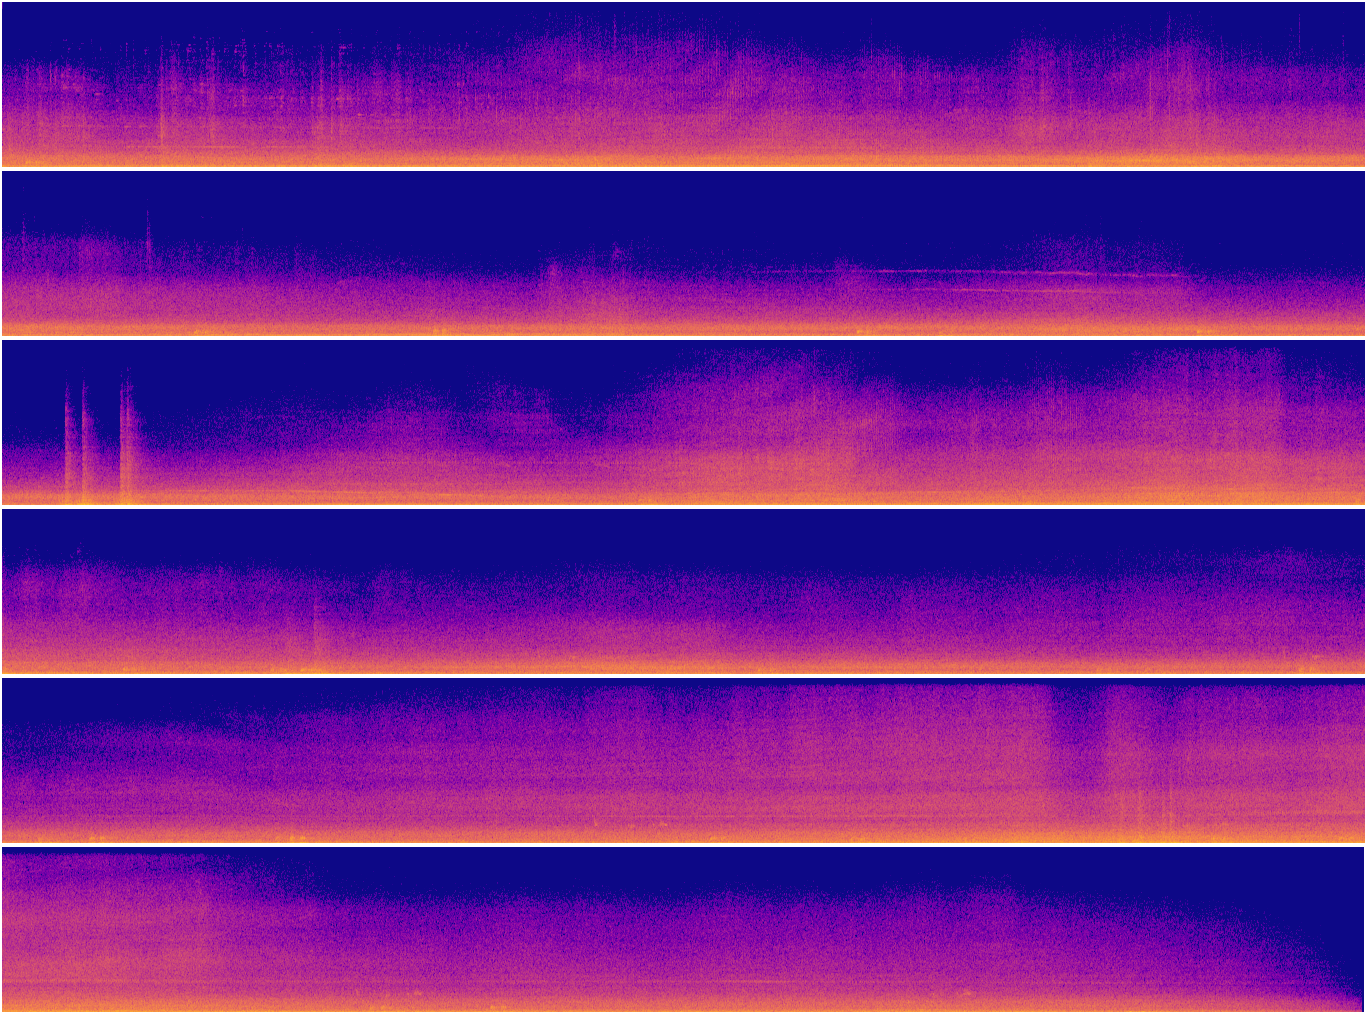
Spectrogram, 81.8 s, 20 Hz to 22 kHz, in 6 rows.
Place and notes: under the Viaduct, traffic sound
Sony PCM D50
9 April, 07:44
